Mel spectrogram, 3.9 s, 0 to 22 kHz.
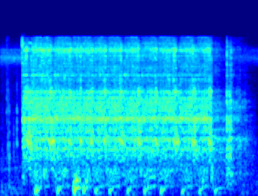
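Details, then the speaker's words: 1985 Yamaha DX225 ATC, after an electrical no-crank fix, cranks steadily about four turns a second for three seconds but never fires; owner suspects it is not getting fuel. "So, um, you heard me cranking it and she she wouldn't fire up. So, you know, I gave it a little hoot of starting fluid to see if that helps. Um, all good. And and it it's just not not getting any gas."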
